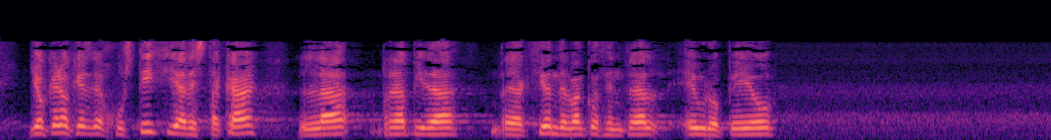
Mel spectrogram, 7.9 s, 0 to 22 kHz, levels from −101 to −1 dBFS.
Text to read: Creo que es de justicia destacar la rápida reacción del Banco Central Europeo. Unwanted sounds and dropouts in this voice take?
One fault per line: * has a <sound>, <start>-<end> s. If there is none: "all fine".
all fine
